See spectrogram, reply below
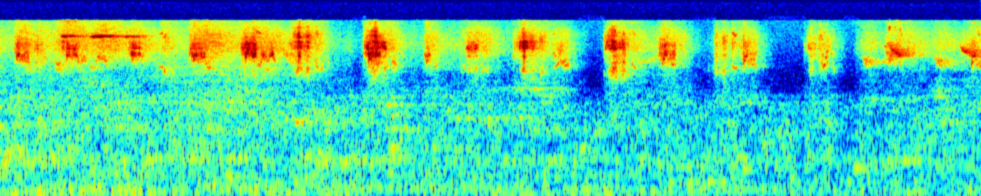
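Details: Begging from Eurasian tree sparrow nestlings as the parent feeds them, heard as rapid high-pitched squeaky bursts, irregularly spaced, with a low rumbling background.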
